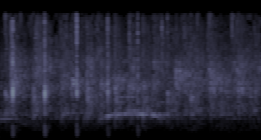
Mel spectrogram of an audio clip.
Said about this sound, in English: Perfect, give her a round of applause.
